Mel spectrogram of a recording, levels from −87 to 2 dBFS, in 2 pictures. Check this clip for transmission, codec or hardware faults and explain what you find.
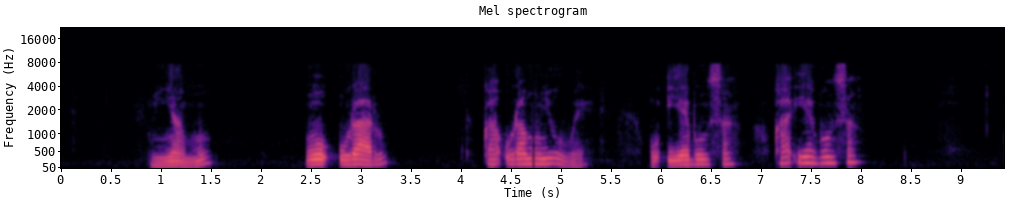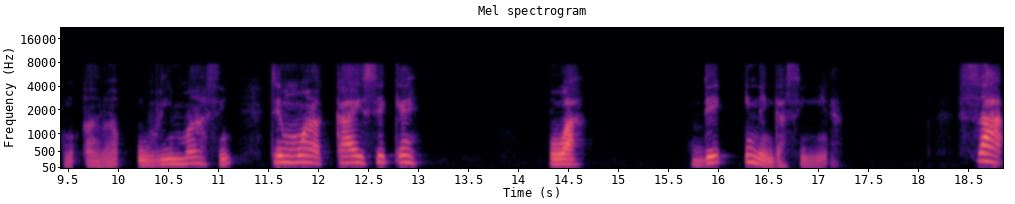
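Two faults are present: codec damage across the whole recording and three brief dropouts to digital silence.

Bluetooth LC3 compression, throughout: a low-bitrate transform codec, likely LC3 at around 24 kbps in 7.5 ms frames, strips everything above 7.7 kHz and leaves the speech breathy and grainy.

Blocks of digital silence, at 4.71 to 4.73 s, 9.81 s and 16.77 s: the output buffer most likely went unfilled and was zeroed, with the longest gap fitting a 1024-sample buffer and the last a 256-sample one. The first sounds like a short hole and the others like ticks.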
